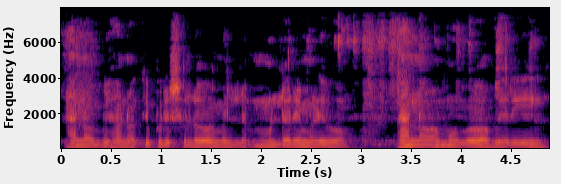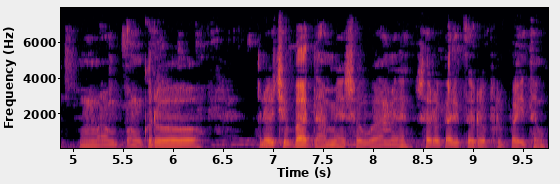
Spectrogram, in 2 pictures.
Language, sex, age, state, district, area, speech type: Odia, male, 45-60, Odisha, Mayurbhanj, rural, spontaneous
